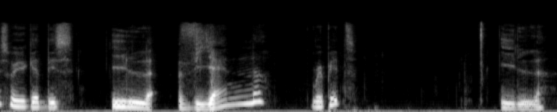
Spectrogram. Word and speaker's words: viennent: And the final ENT is not pronounced, so it's Il Vienne.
